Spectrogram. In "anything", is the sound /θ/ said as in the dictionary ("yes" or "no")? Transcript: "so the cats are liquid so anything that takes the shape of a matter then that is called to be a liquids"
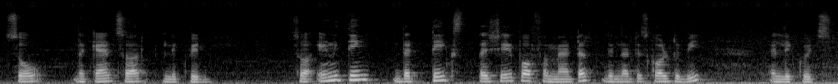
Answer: no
